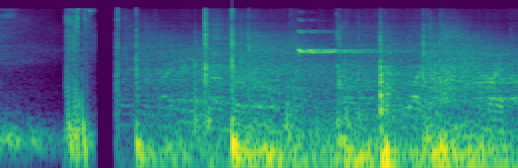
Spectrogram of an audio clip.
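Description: A basketball bounces and thuds on a hard court in a large echoing gym.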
